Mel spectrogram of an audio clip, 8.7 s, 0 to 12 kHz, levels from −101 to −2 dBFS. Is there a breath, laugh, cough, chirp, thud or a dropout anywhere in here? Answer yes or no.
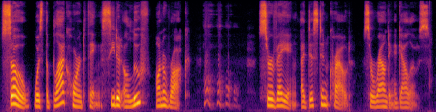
yes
